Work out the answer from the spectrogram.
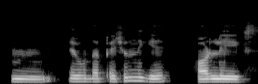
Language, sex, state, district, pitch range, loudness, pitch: Bengali, male, West Bengal, Purulia, 125-135 Hz, -19 LUFS, 130 Hz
